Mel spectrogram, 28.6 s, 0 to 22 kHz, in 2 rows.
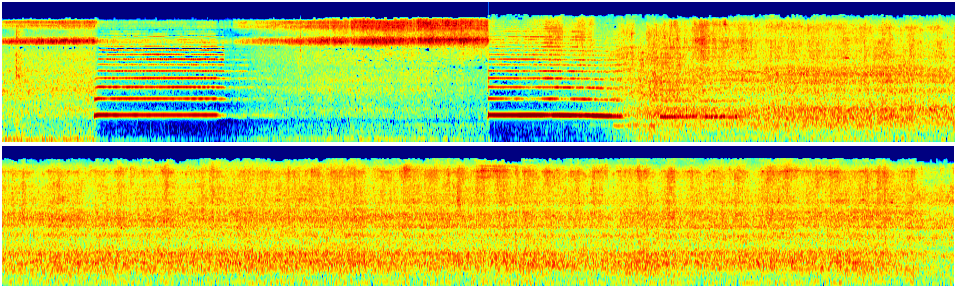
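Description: Electroputere ST43 (LDE 2100) diesel-electric locomotive sounding its horn in two long single-tone blasts, about six seconds apart, the second sagging slightly in pitch as it ends. Then a long freight train of hopper wagons passes with a steady rumble and wheels clattering over the rail joints.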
